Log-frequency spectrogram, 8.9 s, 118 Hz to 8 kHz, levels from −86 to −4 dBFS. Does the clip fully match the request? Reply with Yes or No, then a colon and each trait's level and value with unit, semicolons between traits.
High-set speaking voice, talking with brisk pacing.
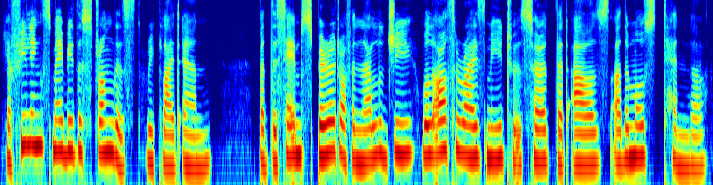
No: high, 220 Hz; average, 170 wpm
